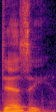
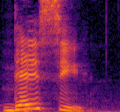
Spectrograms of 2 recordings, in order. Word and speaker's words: Desi: and by the way his name is not Desi what is it Desi Desi yeah it's like Daisy Daisy Arnez yes everybody universally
